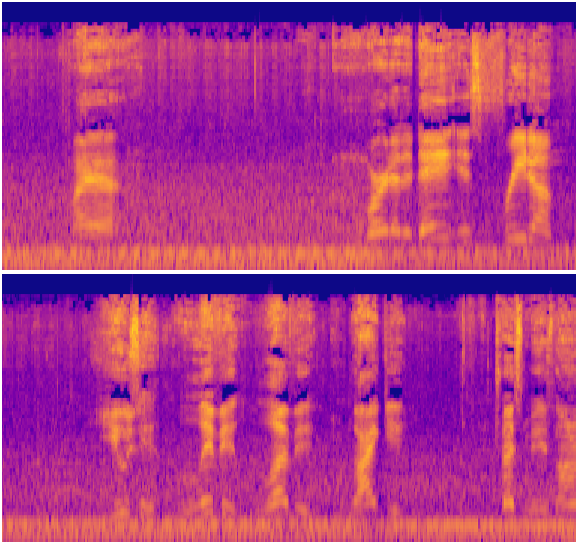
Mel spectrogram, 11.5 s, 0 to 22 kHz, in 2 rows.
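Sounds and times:
car interior engine and road drone: 0.0 - 11.4
speech: 0.7 - 1.3, 3.8 - 5.6, 6.8 - 9.9, 10.7 - 11.4.

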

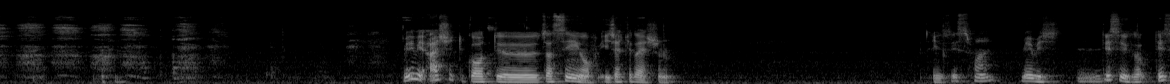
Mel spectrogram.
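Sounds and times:
woman breathing heavily and raspily: 0.0 - 2.5, 3.4 - 4.0
speech: 4.0 - 6.9, 9.4 - 11.7.

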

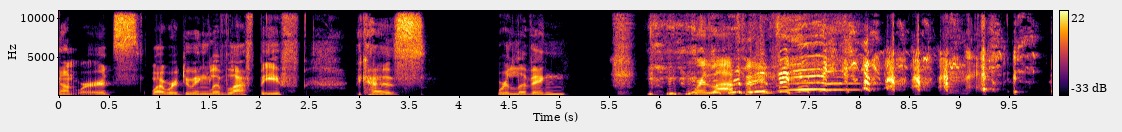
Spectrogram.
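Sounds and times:
speech: 0.0 - 3.7, 4.4 - 8.0
laughter: 5.9 - 9.6
harsh coughs: 8.9 - 9.9.

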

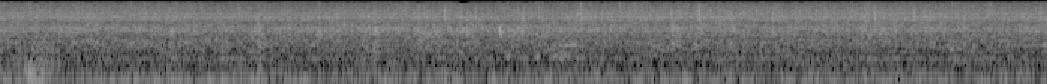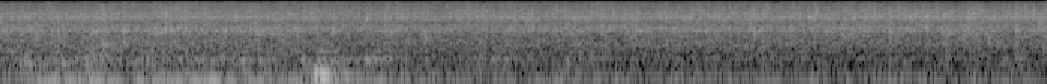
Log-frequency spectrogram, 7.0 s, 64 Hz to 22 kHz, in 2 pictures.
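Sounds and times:
salted and peppered meat searing in a very hot, lightly oiled frying pan: 0.0 - 6.9.

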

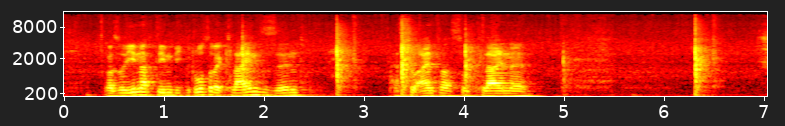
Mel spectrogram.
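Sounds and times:
speech: 0.2 - 2.6, 3.3 - 4.8
knife roughly chopping mushrooms on a cutting board: 2.7 - 4.2, 6.3 - 6.6.

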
